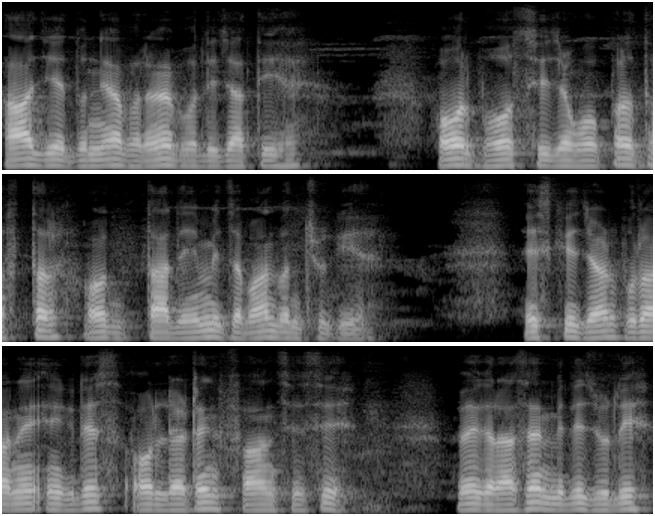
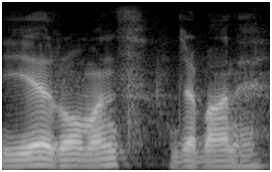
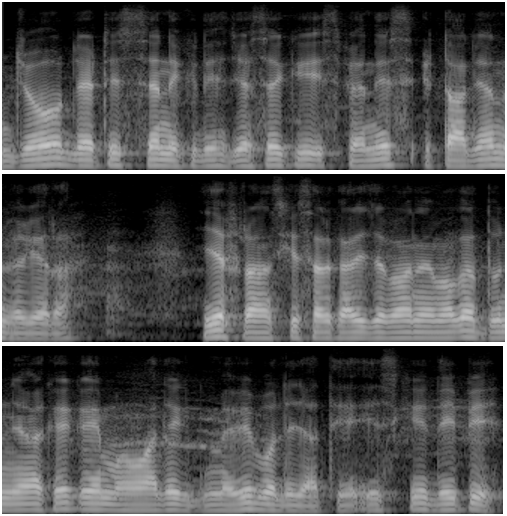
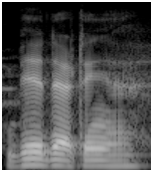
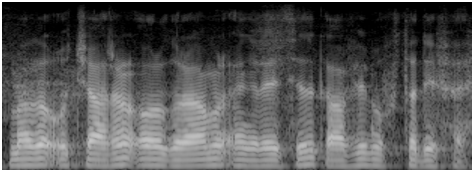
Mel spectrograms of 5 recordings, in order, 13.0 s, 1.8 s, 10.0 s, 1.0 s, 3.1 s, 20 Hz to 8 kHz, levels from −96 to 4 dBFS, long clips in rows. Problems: constant background noise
